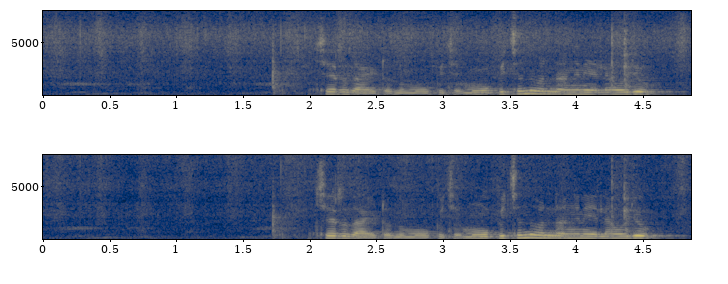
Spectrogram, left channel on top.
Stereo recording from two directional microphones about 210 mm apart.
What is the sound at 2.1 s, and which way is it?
Speech, 35° right (ahead or behind).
